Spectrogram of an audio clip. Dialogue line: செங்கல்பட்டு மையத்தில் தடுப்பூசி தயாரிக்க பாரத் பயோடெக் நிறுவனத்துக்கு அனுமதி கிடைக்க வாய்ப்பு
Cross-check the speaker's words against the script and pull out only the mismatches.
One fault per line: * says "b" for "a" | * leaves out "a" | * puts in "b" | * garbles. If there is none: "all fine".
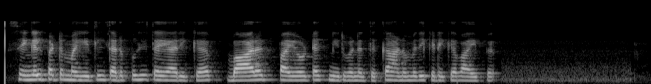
all fine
